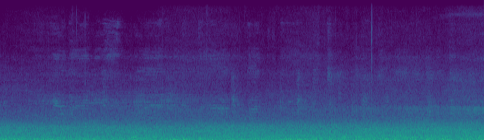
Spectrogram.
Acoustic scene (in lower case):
street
